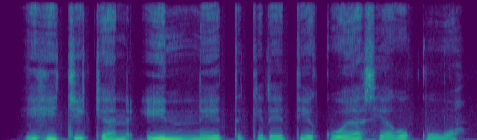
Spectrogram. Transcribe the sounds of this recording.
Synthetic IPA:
iɦit͡ʃikaninnet̪ekeɾet̪jekʷeasjaɣokua

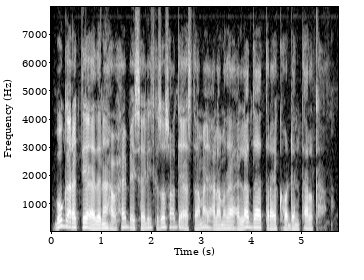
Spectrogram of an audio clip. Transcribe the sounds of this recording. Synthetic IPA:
bʊɡɐɾɐk̚t̪ʰɪɐaːðɐnɐɦɐwɑħɑjbɛjsaːliːt̪kʰɐs̬ɔːsɔʕɔt̪ʰɛ̰jɐst̪ʰaːmɐɛ̰jʕɑlaːmɐðɐɦɐʕɪlːɐd̪ɐt̪ʰɾajkʰɔɖɛnt̪ʰaːlkʰɐ̥

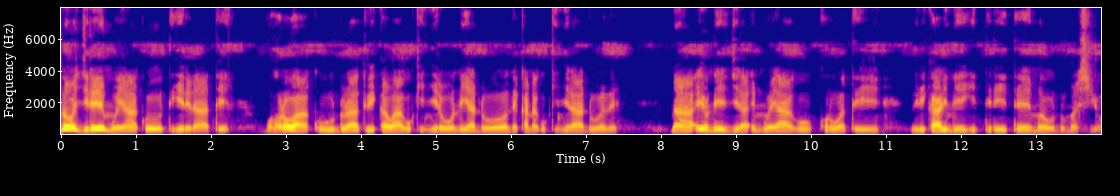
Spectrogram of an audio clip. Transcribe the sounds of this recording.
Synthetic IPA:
nɔd͡ʒiɾɛemwɛjakotiɣeɾeɾaːte | ohɔɾɔwakudoɾatwekawaɣokiɲeɾɔneadoɔðɛkanaɣokiɲeɾaːdoðɛ | naejɔned͡ʒeɾaʔemwɛjaɣokʰɔɾwate | ðiɾikaɾineːɣiteɾetɛmaodomaʃḭɔ̰

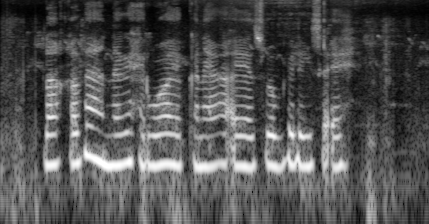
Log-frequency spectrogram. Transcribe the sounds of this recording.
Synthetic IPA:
ɖɑːqɑðɐnɐɣɐħɪrwɑːjɔkʰɐnɛːʕɑ̰ʔɐ̰jaːsɔːɡɐlɛjsɐ̰ʔɛh

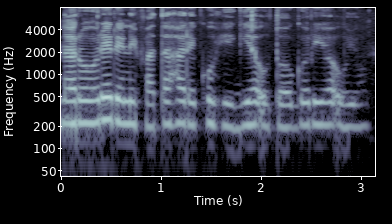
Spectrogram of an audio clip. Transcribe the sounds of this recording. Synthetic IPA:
naɾoːɾeɾenɪfat̪aɦaɾekuhiɡiaut̪ɔːɡɔɾiaʔujo

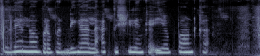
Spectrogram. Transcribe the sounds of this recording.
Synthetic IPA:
sɪðɛːlɔːbɐrbɐrɖɪɣaːlɑʕɑɡ̚t̪ʰɐʃɪlɪŋkʰɐ̰ʔḭjɔbɔnkʰɐ

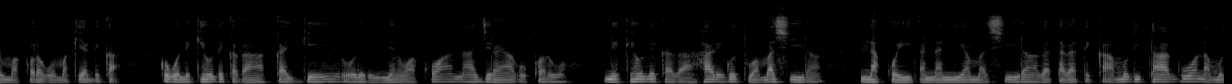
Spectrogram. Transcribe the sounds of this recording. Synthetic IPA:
omakɔɾaɣwɔmakeadekakoɣonekehoðekaɣakaiɣeɾo̰ɾeɾeinɛɾwakwanad͡ʒeɾajaɣokɔɾɔ | nekehoðekaɣahaɾeɣotwamaɕiɾa | nakoiɣananiamaʃiɾaɣataɣateka̰moðitaɣwɔnamo

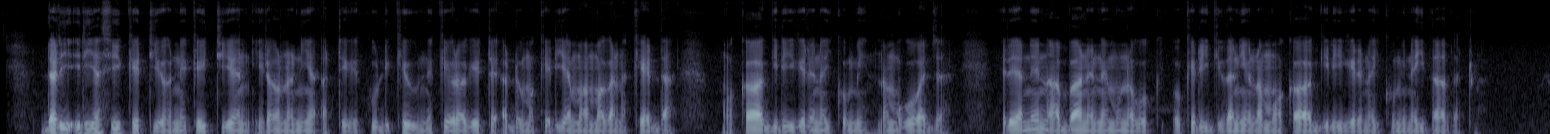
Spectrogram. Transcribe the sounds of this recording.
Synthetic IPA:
daɾiʔiɾiasiketiɔnekeitiɛnḭɾaɔnaniaʔateɣekuːndikeunekeoɾaɣetɛʔadomakeɾiamaːmaɣanakɛdamwʔa̰kawaɡiɾiːɣeɾenaikominʔa̰moɣoad͡ʑa̰eɾejanenaːbanɛnɛmonɔɣokeɾiːɡiðaniɔnamwakawaɡiɾiːɣeɾenaikominaiðaða̰to

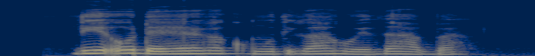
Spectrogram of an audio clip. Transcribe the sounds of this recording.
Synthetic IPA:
ðieʔodɛhɛɾɛɣakumuðiɣaɣweðaba

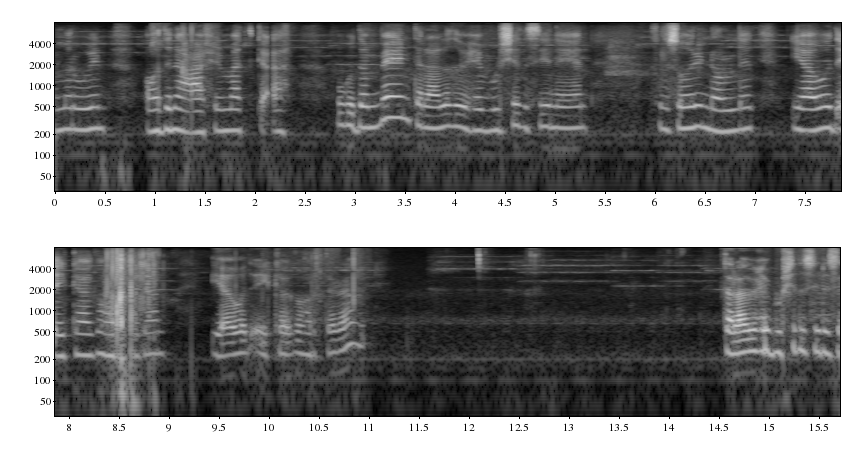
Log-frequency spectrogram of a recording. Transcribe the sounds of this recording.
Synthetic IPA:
mɐrwɛːnʔɔːðɪnɐʕɑːfɪmaːd̪kʰɐ̰ʔɐh | ʊɣʊd̪ɐmbɛjnt̪ʰɐlaːlɐðʊwɑħɑjbʊlʃɐðɐsiːnɐjaːnkʰɐlsɔːnɪnɔlɛːd̪ijɔawɔːd̪ɛjkʰaːɣɐɦɔrt̪ʰɐɣaːn | ijɔɐwɔːd̪ɛ̰jkʰaːɣɐhɔrt̪ʰɐɣaːn | t̪ʰɐla̰ːðʊwɑħɑjbʊlʃɐðʊsiːnɛjsaː

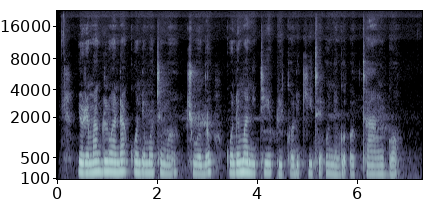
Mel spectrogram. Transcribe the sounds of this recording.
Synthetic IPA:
joɾemaɡlwandakwondemɔtʰɪmɔ | t͡ʃwod̪o | kwondemanitʰjepikʰɔdkʰitʰeʔoneɡoʔɔtʰaŋɡɔ

